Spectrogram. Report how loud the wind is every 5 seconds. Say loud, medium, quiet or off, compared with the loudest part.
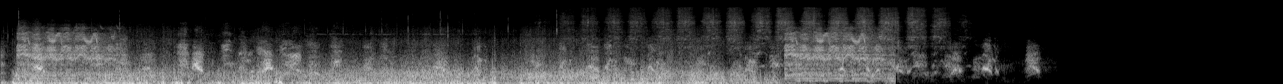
loud, loud, off.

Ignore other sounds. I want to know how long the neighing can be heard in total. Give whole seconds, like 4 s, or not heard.
2 s.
